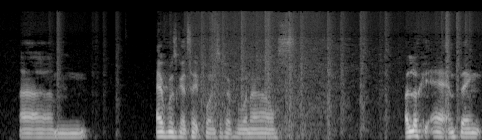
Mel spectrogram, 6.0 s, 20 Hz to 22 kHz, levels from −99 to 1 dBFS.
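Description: A noise suppressor runs over this speech clip throughout, cutting the steady background by about 15 dB frame by frame, so the residue sinks between words and rises beneath them. From 2.29 to 3.9 s the noise suppressor is catching up: the room noise jumps by about 12 dB at roughly two and a half seconds, and the suppressor's noise estimate lags, reducing it by only about 6 dB until it adapts over 1.6 s and the noise sinks back down.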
